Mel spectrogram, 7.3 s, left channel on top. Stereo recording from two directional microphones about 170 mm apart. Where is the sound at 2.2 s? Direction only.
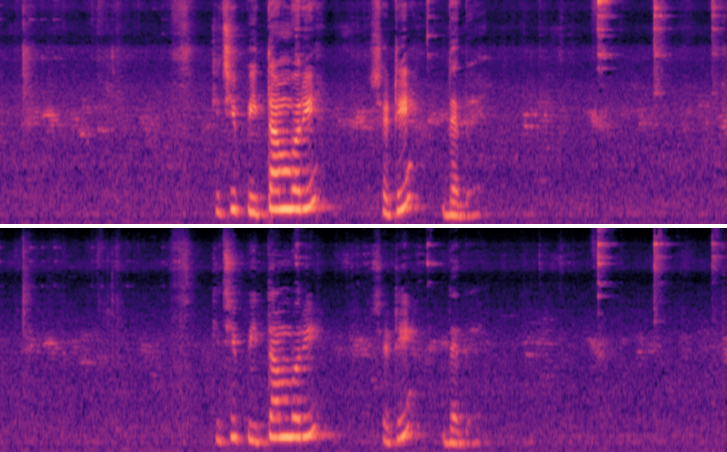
55° left (ahead or behind).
